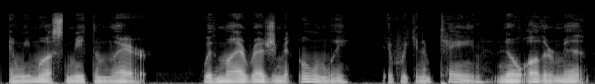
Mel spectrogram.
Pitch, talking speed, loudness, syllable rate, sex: 95 Hz, 170 wpm, -20 LUFS, 4.7 syllables/s, male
